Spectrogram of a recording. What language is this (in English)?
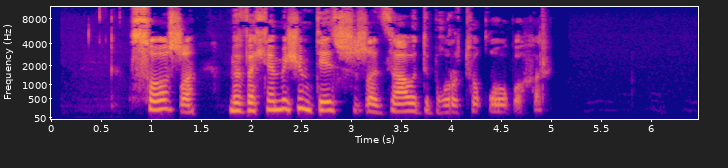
Kabardian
